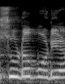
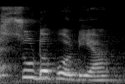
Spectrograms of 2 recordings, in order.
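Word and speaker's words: pseudopodia: तो सूडोपोडिया में P silent होता है. सो ये वर्ड है सूडोपोडिया.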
